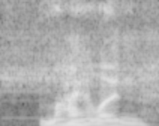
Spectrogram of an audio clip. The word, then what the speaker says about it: Milan: You can call it Milan if you want. Lots of Italian people do. But it was written in my neighborhood in New Orleans, which is pronounced Milan.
